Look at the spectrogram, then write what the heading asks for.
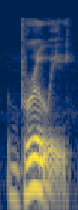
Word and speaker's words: bruit: It is pronounced bruit. And bruit is an abnormal sound made when blood rushes through a partly blocked blood vessel.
